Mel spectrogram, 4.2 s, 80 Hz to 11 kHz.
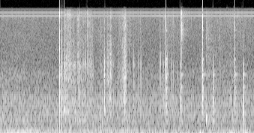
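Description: Range Rover's V8 engine running low in the distance, with a series of sharp, irregular clicks and cracks close to the microphone starting about a second in.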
